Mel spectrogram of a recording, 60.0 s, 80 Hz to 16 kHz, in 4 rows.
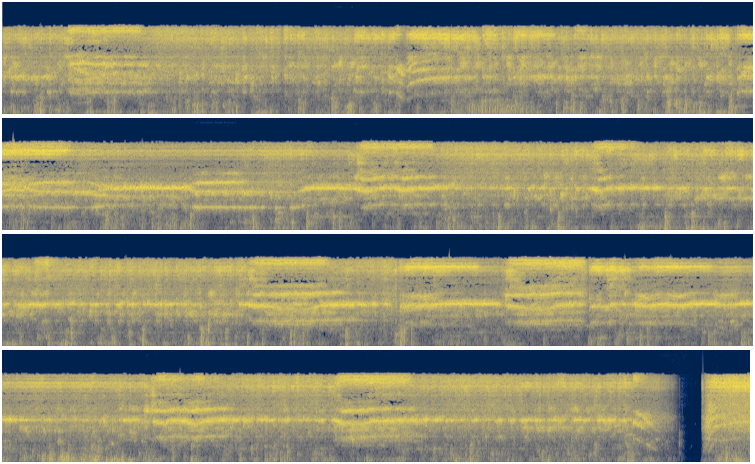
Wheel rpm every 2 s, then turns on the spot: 200, 200, 200, 190, 190, 200, 200, 200, 190, 200, 210, 230, 230, 230, 230, 230, 230, 220, 230, 230, 220, 230, 230, 230, 230, 230, 230, 230, 200, 80.
none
